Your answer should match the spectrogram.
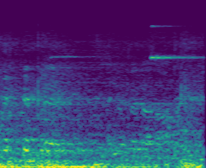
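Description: A basketball bounces on a hardwood gym floor during play, with a brief high squeak about a second and a half in.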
